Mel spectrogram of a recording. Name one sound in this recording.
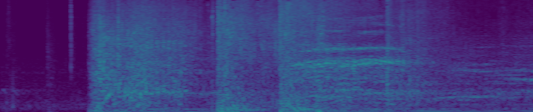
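A plant pod bursts with a loud hissing rush of gas.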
